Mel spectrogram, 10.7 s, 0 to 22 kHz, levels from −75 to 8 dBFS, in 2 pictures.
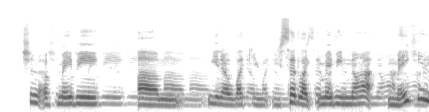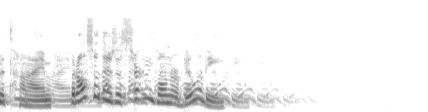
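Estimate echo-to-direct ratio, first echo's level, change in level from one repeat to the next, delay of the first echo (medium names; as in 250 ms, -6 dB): -14.5 dB, -15.0 dB, -8.0 dB, 320 ms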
